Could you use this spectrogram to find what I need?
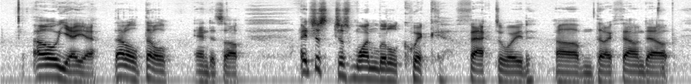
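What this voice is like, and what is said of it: Talking very fast. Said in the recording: “I'm talking so fast, because I've had two pots of black tea”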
